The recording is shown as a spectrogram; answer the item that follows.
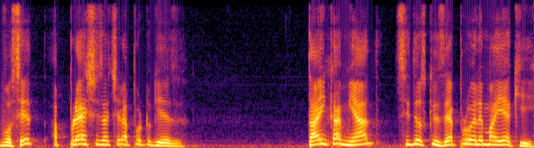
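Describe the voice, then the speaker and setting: A man speaks at a moderate pace in a high pitch with lively intonation. His loudness stays very even, broken by long, frequent pauses. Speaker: immigration youtuber and mentor; immigration youtuber. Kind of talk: live stream interview. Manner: casual. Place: studio. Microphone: studio mic.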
